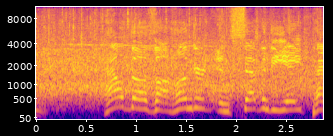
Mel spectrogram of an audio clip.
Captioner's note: cheering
